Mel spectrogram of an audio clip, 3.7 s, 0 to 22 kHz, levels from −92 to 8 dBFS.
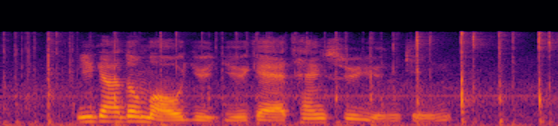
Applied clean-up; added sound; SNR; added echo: none; Computer keyboard; 11 dB; none.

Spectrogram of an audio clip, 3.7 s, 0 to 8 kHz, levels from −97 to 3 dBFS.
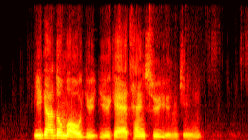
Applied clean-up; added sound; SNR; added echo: neural separator model SepFormer DNS4.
